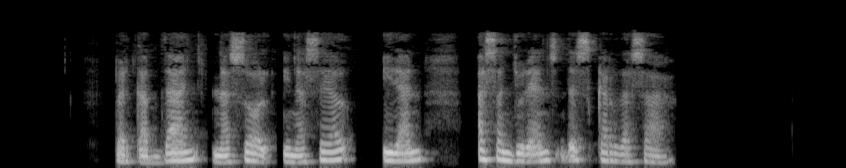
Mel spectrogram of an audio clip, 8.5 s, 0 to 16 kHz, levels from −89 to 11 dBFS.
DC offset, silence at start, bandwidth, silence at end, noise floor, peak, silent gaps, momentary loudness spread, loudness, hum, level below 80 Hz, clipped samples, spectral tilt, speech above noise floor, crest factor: under 0.1%; 1.15 s; 8 kHz; 1.75 s; under -90 dBFS; -4 dBFS; 3.64-3.72 s, 4.67-4.75 s; 11 LU; -19 LUFS; none; -58 dBFS; under 0.1%; -6 dB/octave; over 72 dB; 16 dB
